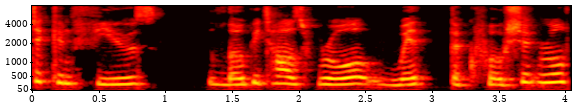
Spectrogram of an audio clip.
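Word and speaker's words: L'Hôpital's: we have to use l'hopital's rule i sometimes call it l'hospital just so i can remember how it's spelled and also that's what it looks like um but i'm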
